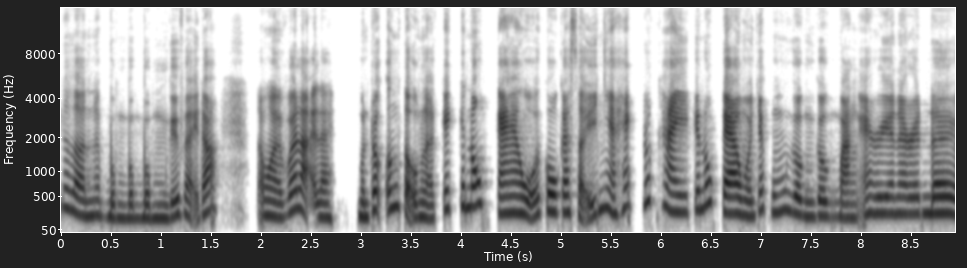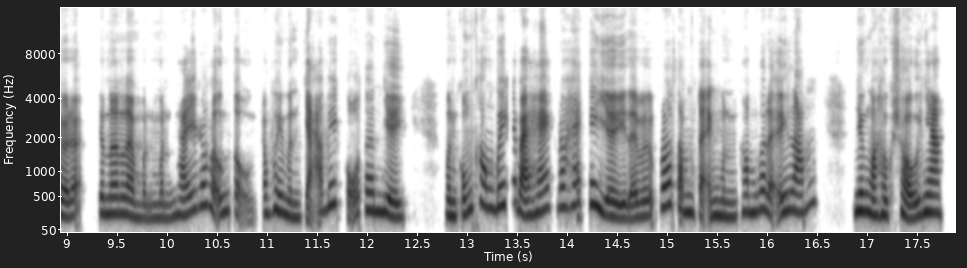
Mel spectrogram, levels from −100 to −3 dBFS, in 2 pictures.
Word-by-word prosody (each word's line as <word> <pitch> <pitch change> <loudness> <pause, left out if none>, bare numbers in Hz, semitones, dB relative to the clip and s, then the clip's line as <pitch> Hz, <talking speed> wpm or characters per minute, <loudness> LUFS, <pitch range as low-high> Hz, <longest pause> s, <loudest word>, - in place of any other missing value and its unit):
nó 320 - -4
lên 225 -7 +1
á, 220 - -5
bùm, 185 -2 -3
bùm, 180 0 -4
bùm, 185 -1 -2
kiểu 205 +3 +1
vậy 230 - -2
đó. - - +2 0.4
Xong 220 - -3
rồi, 205 -3 +2
với 275 +9 +3
lại 280 -10 +4
là 195 -1 -1 0.3
mình 200 -1 -1
rất 290 - +2
ấn 295 +4 0
tượng 190 - +2
là 185 -2 0
cái 290 +12 -3
cái 340 - 0
nốt 340 +3 +3
cao 245 0 +5
của 190 - +3
cái 215 - -1
cô 270 -2 +5
ca 255 -1 +1
sĩ 255 - -1
nha, 300 -3 +1
hát 325 +9 -2
rất 410 +2 -3
hay, 265 -6 +4
cái 295 +4 -1
nốt 370 +5 0
cao 245 -2 +9
mà 210 -2 -1
chắc 285 +7 -3
cũng 270 +2 -4
gần 225 -5 0
gần 205 -2 -2
bằng 190 -1 +1
Ariana 240 +1 0
Grande 240 0 +3
rồi 205 - +2
đó. 215 - -2 0.2
Cho 245 - -2
nên 240 0 0
là 220 -2 +2
mình 185 -1 -8
mình 190 +2 -7
thấy 230 +5 -2
rất 350 +1 -4
là - - +1
ấn 245 +5 -4
tượng 260 - -8
trong 245 0 -6
khi 280 -2 0
mình 205 -5 -4
chả 185 - -2
biết 370 +3 -3
cổ - - -4
tên 280 -2 -2
gì, 210 -6 0 0.4
mình 215 -2 -1
cũng 225 +7 -2
không 330 -2 -1
biết 345 +3 0
cái 390 - -5
bài 210 - +6
hát 270 +7 0
nó 335 - -2
hát 355 +4 -4
cái 370 -2 +3
gì, 200 -7 +1
tại 180 +1 -1
vì 200 - -3
lúc 260 - -7
đó 340 +2 +3
tâm 260 -8 -1
trạng 215 -1 -2
mình 200 -1 -4
không 255 +3 -4
có 295 - -1
để - - -1
ý 245 - 0
lắm, 280 +6 -2 0.4
nhưng 275 0 +2
mà 225 - +3
thực 220 -1 -2
sự 190 -7 +2
nha 255 0 +3
240 Hz, 305 wpm, -22 LUFS, 205-285 Hz, 0.4 s, cao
